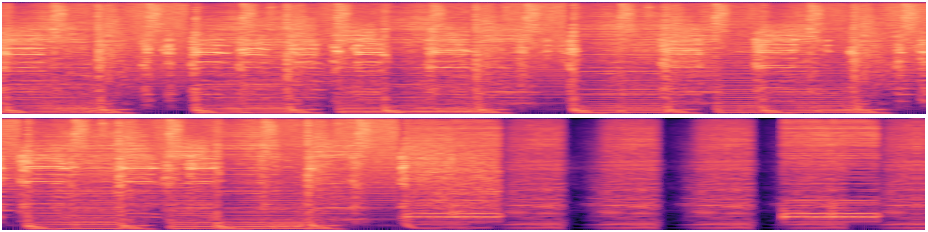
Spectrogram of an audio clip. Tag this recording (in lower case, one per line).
music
